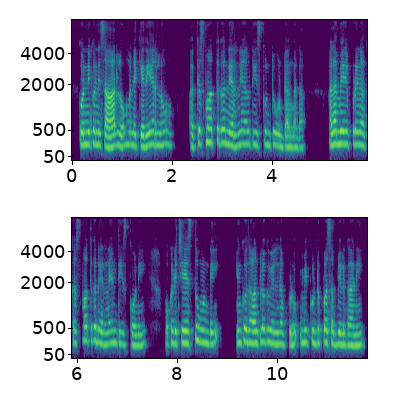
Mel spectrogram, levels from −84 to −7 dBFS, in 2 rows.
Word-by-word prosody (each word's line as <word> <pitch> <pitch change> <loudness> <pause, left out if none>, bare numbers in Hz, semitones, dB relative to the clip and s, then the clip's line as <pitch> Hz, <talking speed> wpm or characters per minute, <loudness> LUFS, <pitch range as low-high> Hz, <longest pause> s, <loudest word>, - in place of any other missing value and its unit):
కొన్ని 230 0 +4
కొన్ని 230 -2 +2
సార్లు 195 +2 +6
మన 225 -2 -1
కెరియర్‌లో 220 +3 +2 0.6
అకస్మాత్తుగా 260 +4 0
నిర్ణయాలు 230 +3 0
తీసుకుంటూ 225 0 -4
ఉంటాం 190 -1 -1
గదా! 175 -1 -5 0.5
అలా 230 +2 +6
మీరెప్పుడైనా 235 -1 +2
అకస్మాత్తుగా 260 +5 -3
నిర్ణయం 210 +2 -1
తీసుకొని, 190 -2 -3 0.5
ఒకటి 225 -2 -1
చేస్తూ 225 +2 +3
ఉండి, 215 -2 -1 0.5
ఇంకో 225 +2 +2
దాంట్లోకి 230 +2 +2
వెళ్ళినప్పుడు 205 -1 -1 0.2
మీ 235 - +1
కుటుంబ 235 +1 0
సభ్యులు 200 -2 +1
గాని, 185 0 +1
220 Hz, 125 wpm, -26 LUFS, 205-235 Hz, 0.6 s, సార్లు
